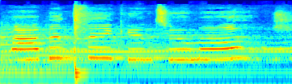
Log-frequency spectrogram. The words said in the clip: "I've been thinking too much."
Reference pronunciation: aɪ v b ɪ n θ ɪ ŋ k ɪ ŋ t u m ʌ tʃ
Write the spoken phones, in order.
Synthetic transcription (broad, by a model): aɪ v b ɪ n θ ɪ ŋ k ɪ ŋ t u m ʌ tʃ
